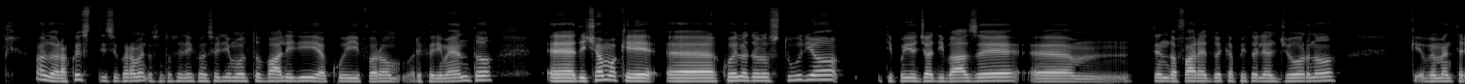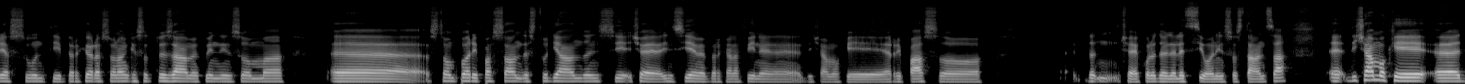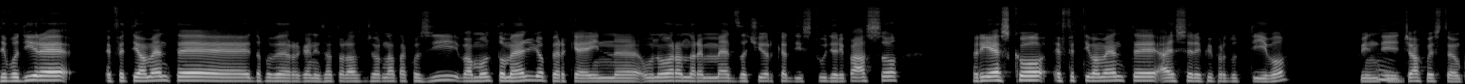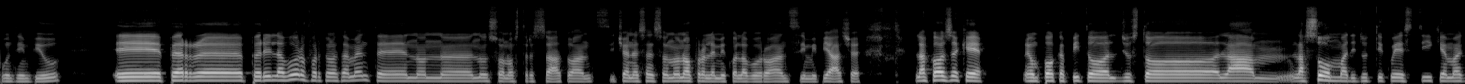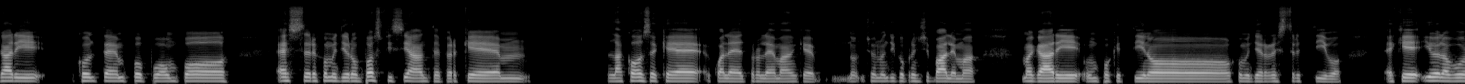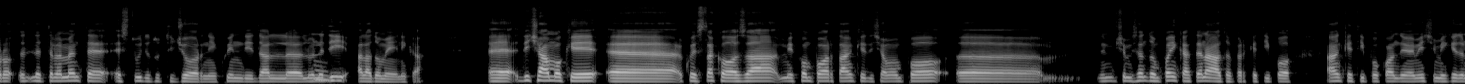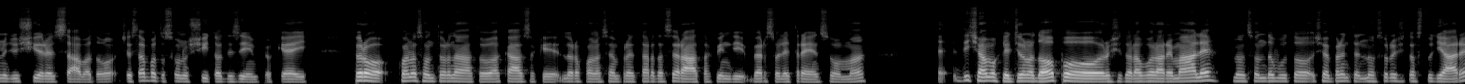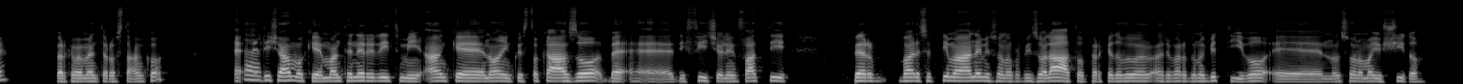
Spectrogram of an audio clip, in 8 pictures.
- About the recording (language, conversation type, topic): Italian, advice, Come posso riconoscere il burnout e capire quali sono i primi passi per recuperare?
- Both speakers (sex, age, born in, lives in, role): female, 30-34, Italy, Italy, advisor; male, 20-24, Italy, Italy, user
- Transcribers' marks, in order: "cioè" said as "ceh"; "cioè" said as "ceh"; "cioè" said as "ceh"; "cioè" said as "ceh"; "cioè" said as "ceh"; "cioè" said as "ceh"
